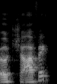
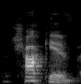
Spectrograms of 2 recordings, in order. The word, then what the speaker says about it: Ochakiv: I'm a little surprised that they didn't opt to try and go for Ochavik. All right, I'm gonna make sure I pronounce this. I'm very surprised at Ochakiv. that. Ochakiv. There we go.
